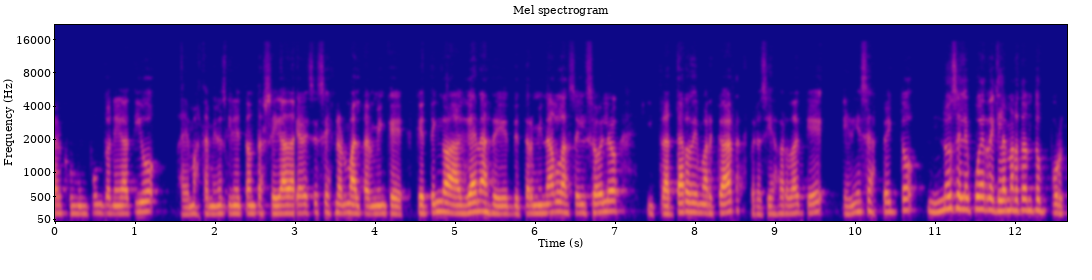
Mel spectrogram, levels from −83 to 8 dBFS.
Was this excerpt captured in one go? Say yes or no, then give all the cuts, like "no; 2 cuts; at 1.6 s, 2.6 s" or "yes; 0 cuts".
no; 4 cuts; at 2.1 s, 3.0 s, 4.4 s, 8.6 s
